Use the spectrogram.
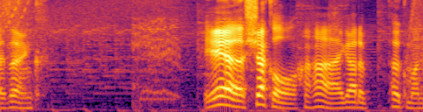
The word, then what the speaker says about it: Shuckle: get the next Evolution so I can stop mispronouncing this name honestly come here chuckle think yeah Shuckle ha I got a Pokemon name right yeah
